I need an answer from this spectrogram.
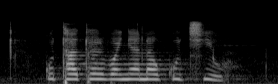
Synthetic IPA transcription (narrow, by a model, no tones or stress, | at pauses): k̬utʰatʰweniβɔɲanakut͡ʃʰiːwa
